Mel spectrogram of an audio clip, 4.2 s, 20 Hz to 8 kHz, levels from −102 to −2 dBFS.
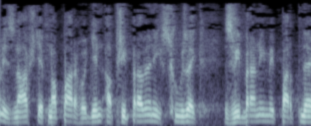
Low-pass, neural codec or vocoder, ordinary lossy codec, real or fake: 7.2 kHz; none; MP3, 32 kbps; real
